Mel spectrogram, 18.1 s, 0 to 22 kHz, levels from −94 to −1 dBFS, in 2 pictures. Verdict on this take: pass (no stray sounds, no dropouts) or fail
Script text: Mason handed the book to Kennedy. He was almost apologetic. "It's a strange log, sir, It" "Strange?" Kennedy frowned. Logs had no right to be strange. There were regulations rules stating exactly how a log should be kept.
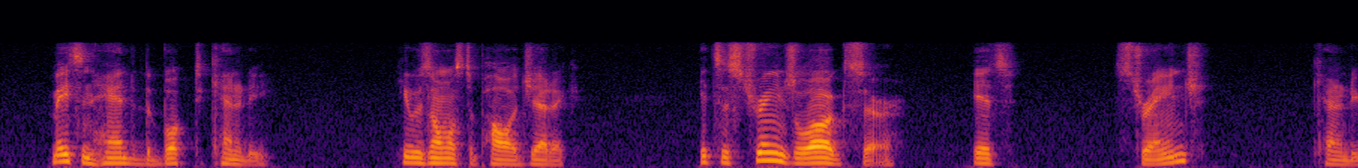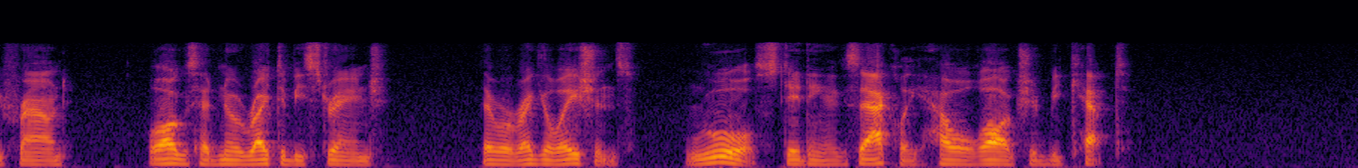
pass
